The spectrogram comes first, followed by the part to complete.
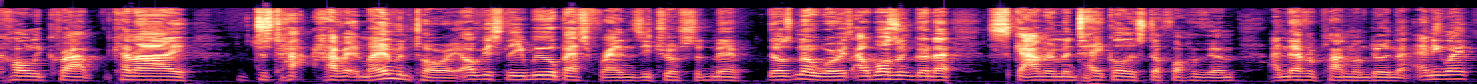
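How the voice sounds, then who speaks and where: A man, a gaming channel host, telling a story-time vlog in an animated, rambling way with repeated phrases. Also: medium pitch.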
